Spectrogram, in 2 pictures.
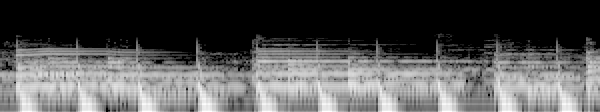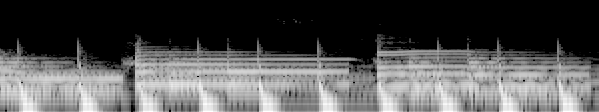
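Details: Keyboard music with sustained chords and steady percussive beats, with no animal sound heard.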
